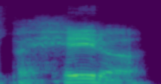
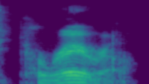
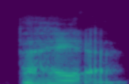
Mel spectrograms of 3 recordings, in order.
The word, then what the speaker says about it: Pereira: I think it's because I've always thought it was pajeda but then John annik told me that it's Pereira yes but there's still some of them that pronounce it pajeda yeah I know but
